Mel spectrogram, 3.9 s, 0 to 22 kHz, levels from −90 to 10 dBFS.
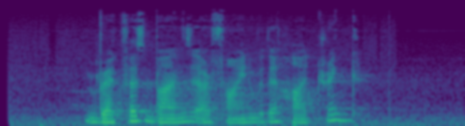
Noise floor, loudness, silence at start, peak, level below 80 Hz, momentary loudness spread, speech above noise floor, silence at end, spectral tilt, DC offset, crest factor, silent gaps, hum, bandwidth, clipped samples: -49 dBFS; -28 LUFS; 0.05 s; -10 dBFS; -50 dBFS; 11 LU; 22 dB; 0 s; -6 dB/octave; under 0.1%; 20 dB; none; none; 15.5 kHz; under 0.1%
